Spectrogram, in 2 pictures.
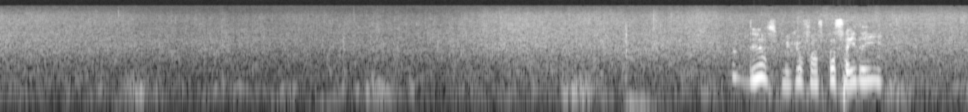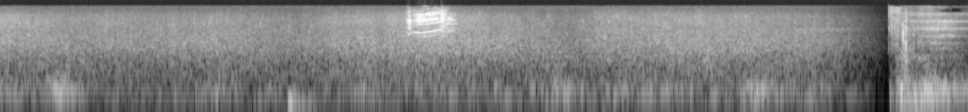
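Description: Water laps gently and steadily.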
